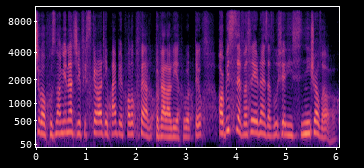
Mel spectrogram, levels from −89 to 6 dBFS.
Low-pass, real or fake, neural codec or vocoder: 9.9 kHz; fake; codec, 16 kHz in and 24 kHz out, 0.4 kbps, LongCat-Audio-Codec, four codebook decoder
